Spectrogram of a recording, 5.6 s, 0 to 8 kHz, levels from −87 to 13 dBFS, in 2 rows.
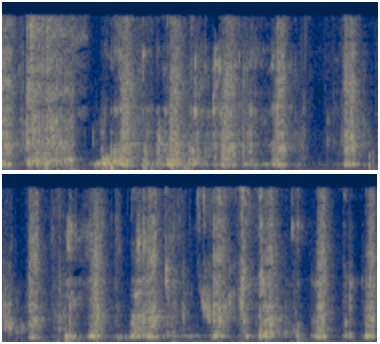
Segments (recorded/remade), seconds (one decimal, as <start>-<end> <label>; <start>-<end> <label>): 0.0-5.6 recorded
